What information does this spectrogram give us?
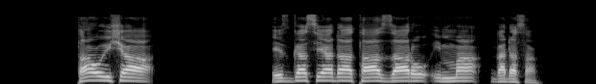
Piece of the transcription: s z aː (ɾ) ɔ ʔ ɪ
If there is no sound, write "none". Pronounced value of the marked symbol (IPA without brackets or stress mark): ɾ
